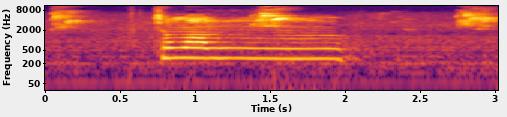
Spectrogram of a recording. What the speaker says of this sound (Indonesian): terus jadi ada suara burung juga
